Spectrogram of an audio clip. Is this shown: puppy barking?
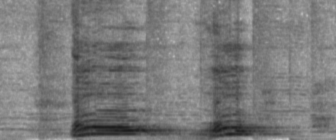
yes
